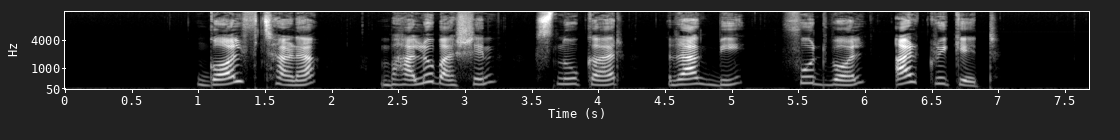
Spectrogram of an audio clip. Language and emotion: Bengali, neutral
